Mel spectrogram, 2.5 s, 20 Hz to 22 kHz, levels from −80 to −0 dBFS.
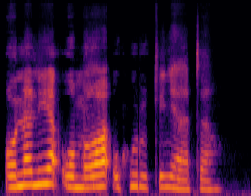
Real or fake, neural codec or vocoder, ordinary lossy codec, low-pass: fake; codec, 44.1 kHz, 2.6 kbps, DAC; none; none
